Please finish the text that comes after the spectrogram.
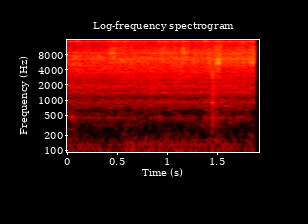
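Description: Onions sizzling in hot oil in a pot while cooking kabuli pulao, a steady close frying hiss heard alone with a faint stir near the end.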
